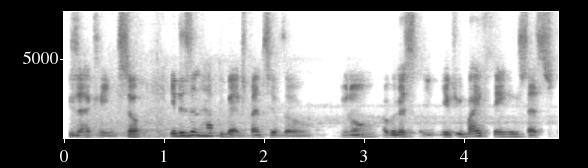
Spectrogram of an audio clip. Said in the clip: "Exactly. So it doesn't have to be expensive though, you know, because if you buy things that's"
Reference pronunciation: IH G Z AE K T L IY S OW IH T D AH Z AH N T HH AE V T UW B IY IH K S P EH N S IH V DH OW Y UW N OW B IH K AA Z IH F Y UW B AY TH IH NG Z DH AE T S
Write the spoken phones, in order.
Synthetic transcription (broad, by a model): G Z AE K T L IY S OW IH T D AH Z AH N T HH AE F T UW B IY IH K S P EH N S IH V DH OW Y UW N OW B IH K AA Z IH F Y UW B AY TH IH NG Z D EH T S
